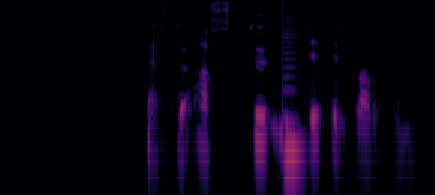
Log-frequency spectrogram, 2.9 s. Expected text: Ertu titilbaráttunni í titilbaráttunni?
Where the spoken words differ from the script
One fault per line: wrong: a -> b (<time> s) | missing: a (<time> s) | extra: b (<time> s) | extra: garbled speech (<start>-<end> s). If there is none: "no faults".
wrong: titilbaráttunni -> aftur (1.4 s)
